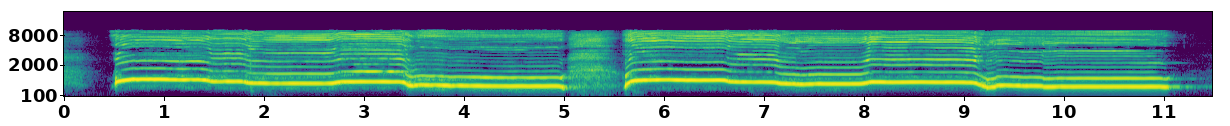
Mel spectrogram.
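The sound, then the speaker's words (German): A dog named Hatze, inside a car, raises its snout and howls along to music on the car radio in two long, sustained, siren-like cries with a brief breath between, the pitch sliding and wavering, rich in harmonics. Loud, with no voices over it. “Die Hatze hebt die Schnauze, kippt die Ohren zur Seite und legt los.”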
